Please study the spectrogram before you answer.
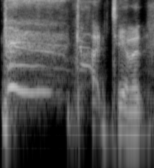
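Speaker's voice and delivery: high, slow, drawn-out laughing curse; embarrassed at own face on camera, high drawn-out curse; exasperated groan. Real, not acted. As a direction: groan it out at yourself through a laugh. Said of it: "I'm only saying "God damn it" because I'm looking at myself".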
